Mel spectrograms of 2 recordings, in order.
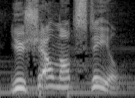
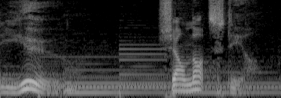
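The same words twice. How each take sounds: First: It sounds like a stern command. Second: It sounds like a gentle promise.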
